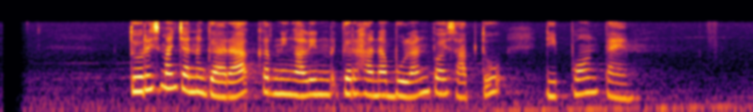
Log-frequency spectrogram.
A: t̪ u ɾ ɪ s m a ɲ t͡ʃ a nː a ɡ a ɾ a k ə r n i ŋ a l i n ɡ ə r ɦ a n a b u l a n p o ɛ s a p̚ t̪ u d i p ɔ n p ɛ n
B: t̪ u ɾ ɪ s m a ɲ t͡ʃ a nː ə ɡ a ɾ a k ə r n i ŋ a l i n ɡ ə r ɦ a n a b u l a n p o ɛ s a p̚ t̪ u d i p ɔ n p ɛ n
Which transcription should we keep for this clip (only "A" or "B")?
B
